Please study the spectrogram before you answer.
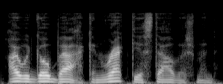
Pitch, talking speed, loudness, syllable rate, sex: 105 Hz, 215 wpm, -17 LUFS, 5.5 syllables/s, male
